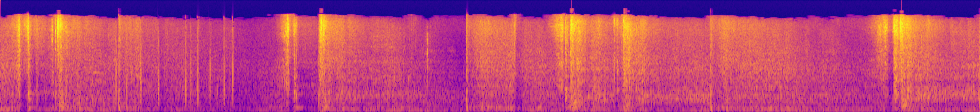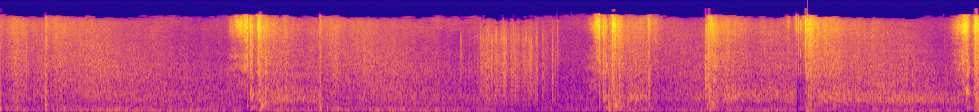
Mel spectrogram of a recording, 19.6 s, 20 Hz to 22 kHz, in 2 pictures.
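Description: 1.3G display fireworks going off in quick succession: a dense run of sharp bangs and shell bursts over continuous crackling, with a few louder reports standing out among them.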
